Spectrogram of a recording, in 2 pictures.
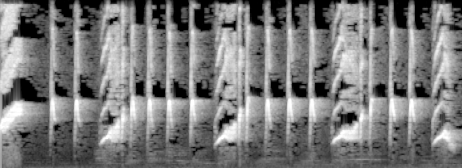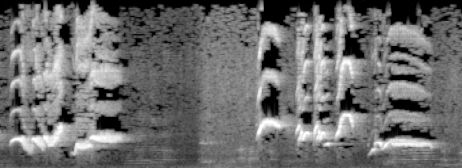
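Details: White-rumped shama song used as a lure to get birds singing: a fast run of sharp, high chip notes repeated evenly, then varied rich whistled phrases, rising and falling slurs, with brief pauses between bursts.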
